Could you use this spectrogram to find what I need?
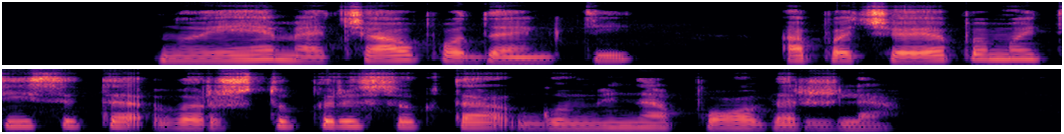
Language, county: Lithuanian, Alytus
